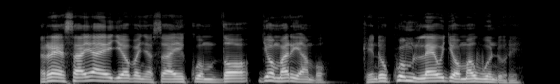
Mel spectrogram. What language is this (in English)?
Luo (Kenya and Tanzania)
